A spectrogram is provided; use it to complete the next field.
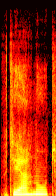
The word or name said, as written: vtiahnuť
